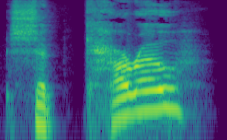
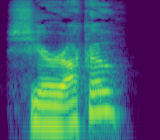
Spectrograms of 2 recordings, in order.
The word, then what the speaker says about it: Shirrako: In November of 2018, YouTuber Shikaro, I think is how you pronounce it, S-H-I-R-R-A-K-O, Shirako.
